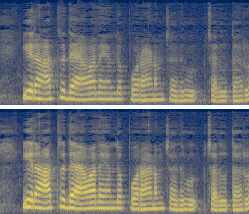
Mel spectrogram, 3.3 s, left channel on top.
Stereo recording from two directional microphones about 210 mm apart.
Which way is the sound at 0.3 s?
20° right (ahead or behind).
